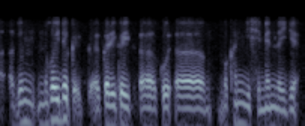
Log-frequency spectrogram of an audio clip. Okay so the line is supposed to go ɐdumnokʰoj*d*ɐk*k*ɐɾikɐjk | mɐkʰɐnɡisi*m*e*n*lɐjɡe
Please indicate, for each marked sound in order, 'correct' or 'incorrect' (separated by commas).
correct, correct, correct, correct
